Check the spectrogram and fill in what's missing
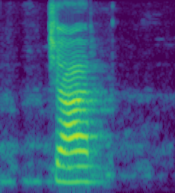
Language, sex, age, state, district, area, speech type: Hindi, female, 30-45, Madhya Pradesh, Chhindwara, urban, read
